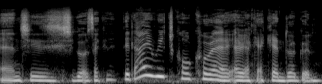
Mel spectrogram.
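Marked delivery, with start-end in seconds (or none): 1.2-2.3 bad put-on strong British accent, pitched up. Retelling a late-night phone call from a woman: imitating a strong British accent. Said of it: "a lady with a very strong British accent".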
